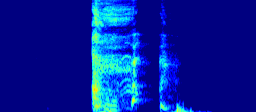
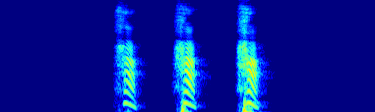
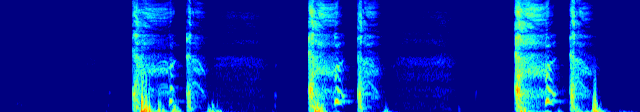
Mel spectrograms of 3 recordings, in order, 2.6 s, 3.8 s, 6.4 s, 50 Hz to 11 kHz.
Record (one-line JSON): {"cough_length": "2.6 s", "cough_amplitude": 17561, "cough_signal_mean_std_ratio": 0.34, "exhalation_length": "3.8 s", "exhalation_amplitude": 14715, "exhalation_signal_mean_std_ratio": 0.28, "three_cough_length": "6.4 s", "three_cough_amplitude": 32767, "three_cough_signal_mean_std_ratio": 0.33, "survey_phase": "alpha (2021-03-01 to 2021-08-12)", "age": "18-44", "gender": "Female", "wearing_mask": "No", "symptom_none": true, "smoker_status": "Never smoked", "respiratory_condition_asthma": false, "respiratory_condition_other": false, "recruitment_source": "REACT", "submission_delay": "1 day", "covid_test_result": "Negative", "covid_test_method": "RT-qPCR"}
